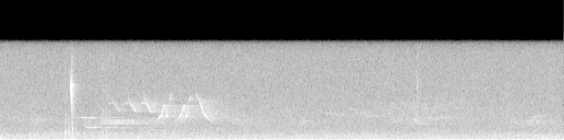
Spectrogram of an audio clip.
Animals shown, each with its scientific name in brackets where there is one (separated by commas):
Chestnut-sided Warbler (Setophaga pensylvanica), Eastern Chipmunk (Tamias striatus), Red-eyed Vireo (Vireo olivaceus), Wood Thrush (Hylocichla mustelina)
